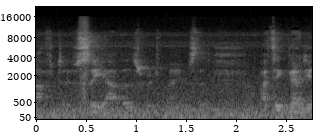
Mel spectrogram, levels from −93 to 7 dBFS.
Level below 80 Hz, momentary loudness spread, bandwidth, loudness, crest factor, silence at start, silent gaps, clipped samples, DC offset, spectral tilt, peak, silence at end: -54 dBFS; 13 LU; over 20 kHz; -39 LUFS; 22 dB; 0 s; none; under 0.1%; under 0.1%; -2 dB/octave; -20 dBFS; 0 s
